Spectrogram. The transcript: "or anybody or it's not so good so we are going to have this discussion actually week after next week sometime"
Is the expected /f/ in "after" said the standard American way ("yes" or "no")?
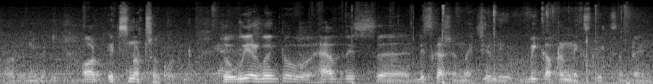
no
